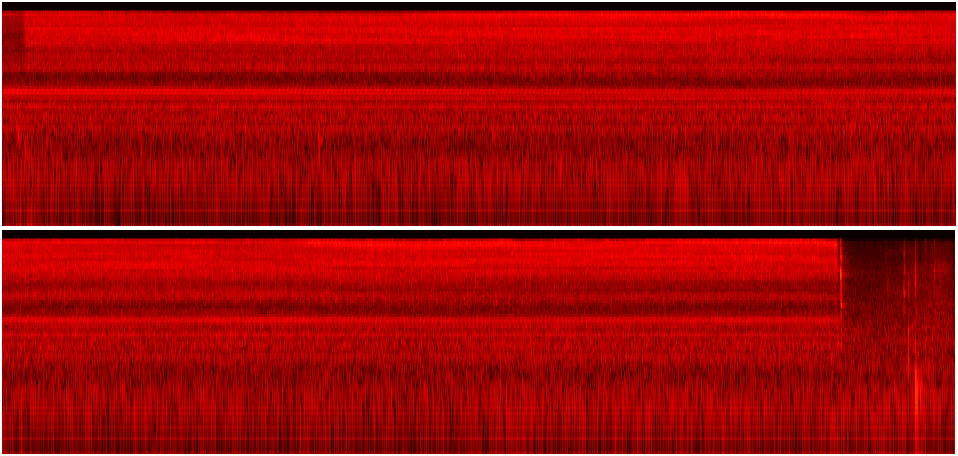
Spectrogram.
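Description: A steady, hissing airbrush sprays touch-up paint over a strip and nail hole, a constant mechanical whir with a faint compressor-like drone that runs unbroken and then cuts off near the end.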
